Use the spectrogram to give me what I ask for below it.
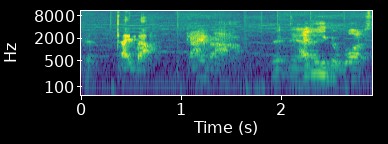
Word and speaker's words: Kaiba: Kaiba.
